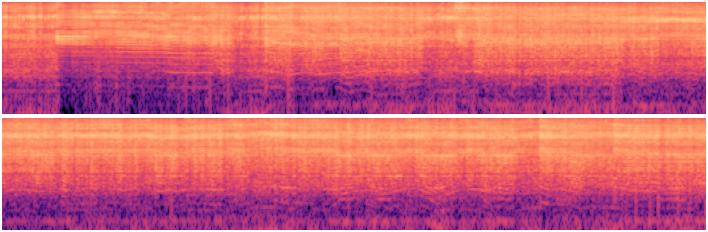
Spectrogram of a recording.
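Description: Proxxon mini angle grinder starting up about half a second in, winding up to speed, then running steadily as its disc grinds wood off a slab to flatten it.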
